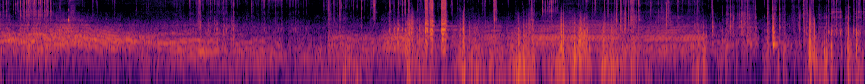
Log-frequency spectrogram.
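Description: Cordless impact wrench running in bursts on the Land Rover Defender's rear suspension bolts: its motor whine rises and falls in pitch as the trigger is worked, with a few sharp knocks, the loudest about five seconds in.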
